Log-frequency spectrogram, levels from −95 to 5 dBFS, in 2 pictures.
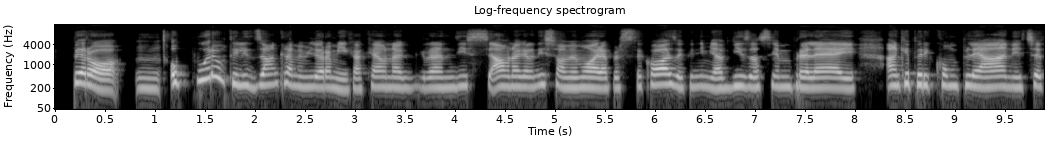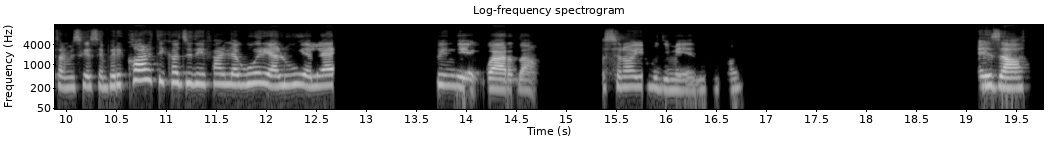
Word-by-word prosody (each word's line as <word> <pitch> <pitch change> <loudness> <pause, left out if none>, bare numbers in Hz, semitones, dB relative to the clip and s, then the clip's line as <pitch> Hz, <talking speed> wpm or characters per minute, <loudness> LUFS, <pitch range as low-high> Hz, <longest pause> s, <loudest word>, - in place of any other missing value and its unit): però 225 -13 +5
mhmm, 200 0 -8
oppure 320 +10 +1
utilizzo 260 - -1
anche 265 +3 -2
la 265 - +1
mia 230 -2 -6
migliore 220 0 0
amica 195 -1 -4
che 205 +3 -4
è - - +2
una 215 -1 -1
grandissi 210 +2 -5
ha - - +5
una 225 0 0
grandissima 225 +1 -3
memoria 210 -1 +2
per 205 0 -9
ste 225 +1 -10
cose, 255 -4 +5
quindi 225 0 -9
mi 210 -3 -3
avvisa 215 +2 -2
sempre 220 -1 -2
lei 205 -1 +3 0.3
anche 245 +4 +2
per 260 -1 +1
i 245 - -7
compleanni, 230 -3 +2
eccetera, 225 +1 -3
mi 215 - -8
scrive 225 +1 -4
sempre: 230 0 -4
"Ricordati 350 +6 +4
che 300 0 -3
oggi 285 -1 -1
devi 270 -1 -3
fare 270 -1 -3
gli 265 - -2
auguri 270 +2 0
a 230 - +4
lui 250 +2 -3
e - - -1
lei." 240 +2 +2 1.1
Quindi, 235 -6 -3
guarda, 185 -3 +2 0.6
sennò 220 -1 -5
io 225 0 -3
mi 210 -2 -10
dimentico. 185 +1 -10 2.4
Esatto. 210 -3 +4
225 Hz, 155 wpm, -23 LUFS, 210-255 Hz, 2.4 s, però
